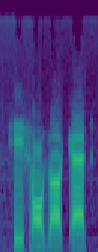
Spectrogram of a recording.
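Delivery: flat, pitchless, monotone synthetic computer voice. Demonstrating a computer speaking a sentence fed to it: flat monotone computer voice. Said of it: "The flat, monotonous tones of the computer".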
